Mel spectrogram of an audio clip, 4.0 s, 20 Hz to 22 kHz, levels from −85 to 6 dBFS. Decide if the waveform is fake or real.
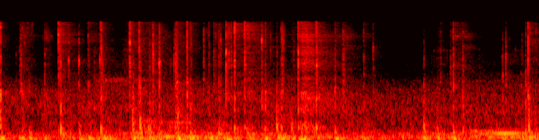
real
